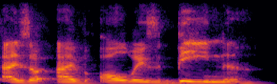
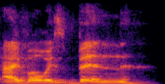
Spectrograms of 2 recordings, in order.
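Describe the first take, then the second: First: The word 'been' has a British pronunciation. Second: The word 'been' has an American pronunciation. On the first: "whereas the British English" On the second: "So in America"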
